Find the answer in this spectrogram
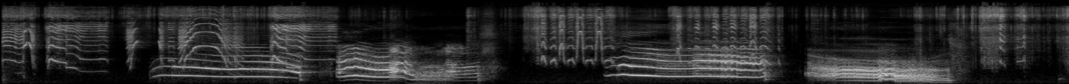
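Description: A husky answers a squeaky noise with drawn-out, wavering howls and yodeling grumbles.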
